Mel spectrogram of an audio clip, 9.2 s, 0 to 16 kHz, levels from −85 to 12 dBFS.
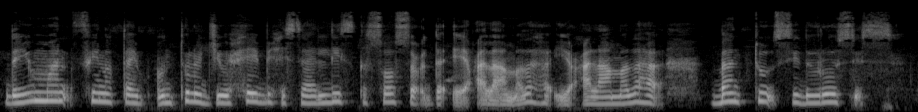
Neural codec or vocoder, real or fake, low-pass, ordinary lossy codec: none; real; 14.4 kHz; MP3, 48 kbps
